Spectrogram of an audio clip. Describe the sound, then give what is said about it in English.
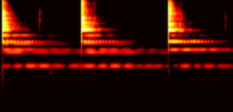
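A bell carried out to a beach by training instructors rings three times at steady intervals as trainees ring it to quit, each clear metallic strike leaving a long sustained ring that hangs between hits. Loud, with no voices. “And to quit, you rang the bell.”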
